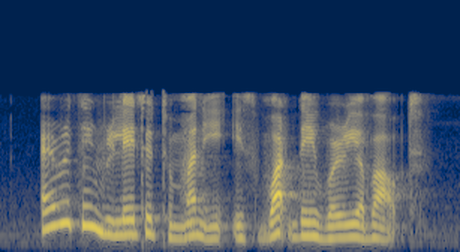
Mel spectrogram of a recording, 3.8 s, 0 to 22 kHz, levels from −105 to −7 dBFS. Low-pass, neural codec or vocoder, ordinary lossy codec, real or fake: 5.4 kHz; none; AAC, 32 kbps; real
